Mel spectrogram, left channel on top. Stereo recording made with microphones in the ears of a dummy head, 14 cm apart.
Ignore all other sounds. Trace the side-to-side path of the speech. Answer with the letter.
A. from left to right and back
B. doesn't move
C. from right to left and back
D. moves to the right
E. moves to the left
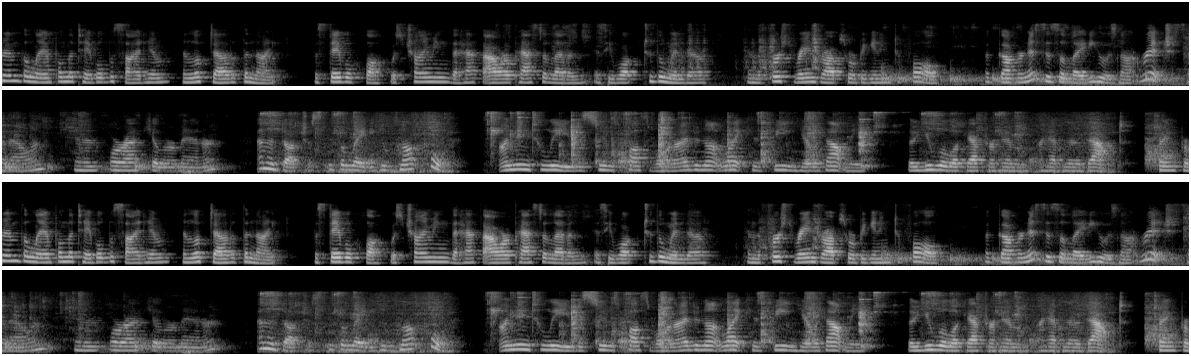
C.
